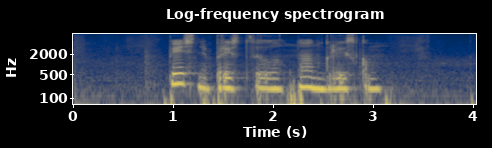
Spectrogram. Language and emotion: Russian, neutral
